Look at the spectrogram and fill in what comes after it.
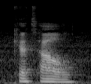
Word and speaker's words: que tal: If you want to ask someone how they're going in a cool way, you can say que tal, which is Q-U-E space T-A-L, que tal. In Spanish, they pronounce their Q's like K's for us in English.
